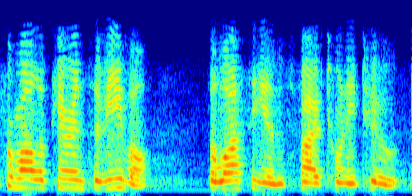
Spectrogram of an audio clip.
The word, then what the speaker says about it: Colossians: Colossians, is that how you pronounce Colossians.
